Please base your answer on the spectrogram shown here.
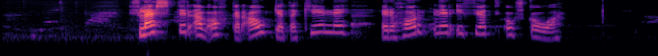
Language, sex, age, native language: Icelandic, female, 30-39, Icelandic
